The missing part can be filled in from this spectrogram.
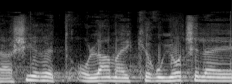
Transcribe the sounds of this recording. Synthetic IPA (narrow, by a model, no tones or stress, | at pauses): aʃiʁet̪o̞lamhajekʰeʁujo̞tʃelahe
